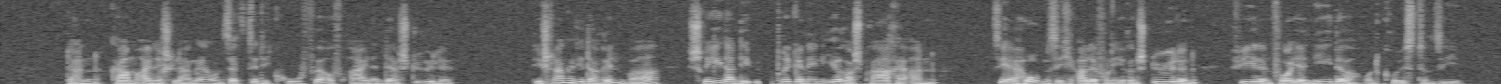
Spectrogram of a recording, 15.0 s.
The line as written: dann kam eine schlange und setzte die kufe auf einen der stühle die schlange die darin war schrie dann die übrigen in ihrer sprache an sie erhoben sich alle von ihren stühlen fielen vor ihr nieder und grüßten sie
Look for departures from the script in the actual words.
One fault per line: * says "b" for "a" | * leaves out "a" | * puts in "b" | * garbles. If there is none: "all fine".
all fine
